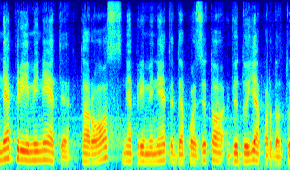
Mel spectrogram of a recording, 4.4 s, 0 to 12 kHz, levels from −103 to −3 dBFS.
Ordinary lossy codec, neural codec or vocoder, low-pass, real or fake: Opus, 16 kbps; none; 10.8 kHz; real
